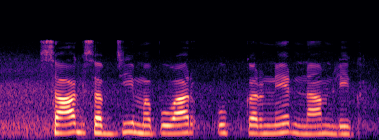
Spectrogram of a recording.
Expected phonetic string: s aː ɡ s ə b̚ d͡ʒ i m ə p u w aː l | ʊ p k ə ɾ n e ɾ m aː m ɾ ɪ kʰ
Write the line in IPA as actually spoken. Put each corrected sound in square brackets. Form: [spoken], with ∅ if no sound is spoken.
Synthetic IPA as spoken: s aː ɡ s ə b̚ d͡ʒ i m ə p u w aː [ɾ] | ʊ p k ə ɾ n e ɾ [n] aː m [l] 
